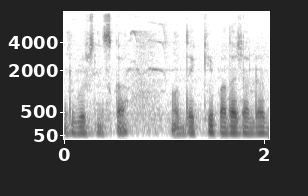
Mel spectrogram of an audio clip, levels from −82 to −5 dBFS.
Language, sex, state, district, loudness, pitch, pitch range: Hindi, male, Bihar, Saharsa, -39 LUFS, 95 Hz, 95-105 Hz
